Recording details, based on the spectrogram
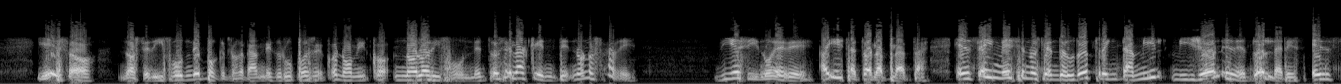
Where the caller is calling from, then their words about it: Buenos Aires, Argentina; de Recoleta.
